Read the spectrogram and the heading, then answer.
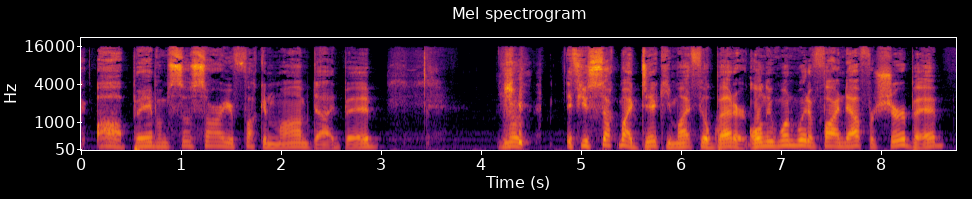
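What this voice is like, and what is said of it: Mock macho bro character voice. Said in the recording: “putting on my Chad voice”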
